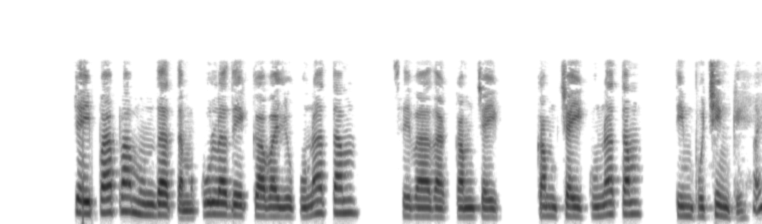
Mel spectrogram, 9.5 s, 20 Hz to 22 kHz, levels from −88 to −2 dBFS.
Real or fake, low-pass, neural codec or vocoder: real; 7.2 kHz; none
